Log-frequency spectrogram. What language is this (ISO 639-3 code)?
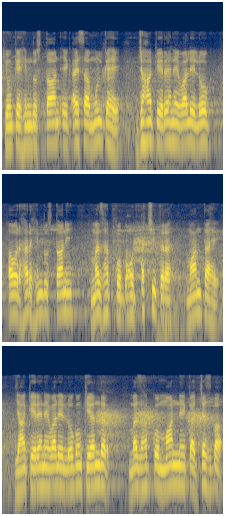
urd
